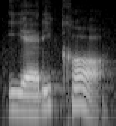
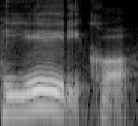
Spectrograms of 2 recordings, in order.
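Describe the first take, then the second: First: The stress falls on the final syllable. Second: The stress falls before the final syllable. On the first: The speaker calls it wrong. "não hiericó" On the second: The speaker calls it right. "Aqui se pronuncia hiérico"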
